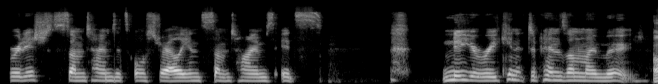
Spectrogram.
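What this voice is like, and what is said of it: Shifting British and Australian accent. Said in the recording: “going in and out of a British accent at all times... I just heard Australian come up more than I've heard before”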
